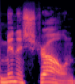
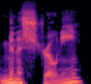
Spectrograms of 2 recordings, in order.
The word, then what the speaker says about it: minestrone: No, it's actually minestrone, but a lot of people have started pronouncing it minestroni.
